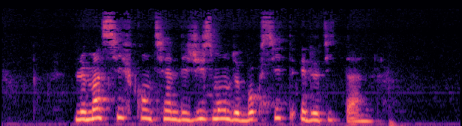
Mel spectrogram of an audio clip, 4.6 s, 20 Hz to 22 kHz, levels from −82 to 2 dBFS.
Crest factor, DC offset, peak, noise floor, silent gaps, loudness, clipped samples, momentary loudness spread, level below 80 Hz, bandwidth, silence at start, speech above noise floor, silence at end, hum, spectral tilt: 18 dB; under 0.1%; -2 dBFS; -53 dBFS; none; -18 LUFS; under 0.1%; 11 LU; -50 dBFS; 15.5 kHz; 0.75 s; 35 dB; 0.65 s; none; -5 dB/octave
